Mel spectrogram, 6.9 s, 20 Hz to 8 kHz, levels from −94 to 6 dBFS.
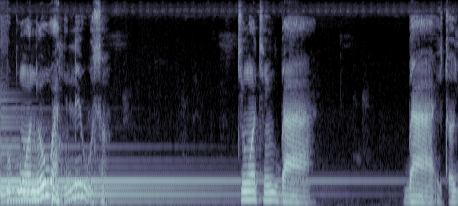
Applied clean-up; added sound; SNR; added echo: none; Guitar; 6 dB; none.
